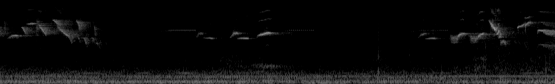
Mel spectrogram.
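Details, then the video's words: A loose, wild Double-collared Seedeater, called feisty ('fibrado'), sings rapid high twittering phrases of sweeping notes at the start and end, with scattered thin whistles in between, against a low steady hum. "QUANDO O COLEIRO SOLTO FIBRADO APARECE!!!"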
